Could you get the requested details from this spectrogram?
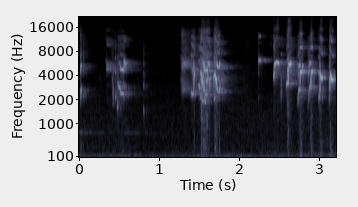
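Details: Lovebird in gacor training for gantang singing competitions: high raspy chirps, a dense buzzy chattering burst at mid-clip, then a run of sharp repeated twittering notes, with a faint low hum underneath.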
